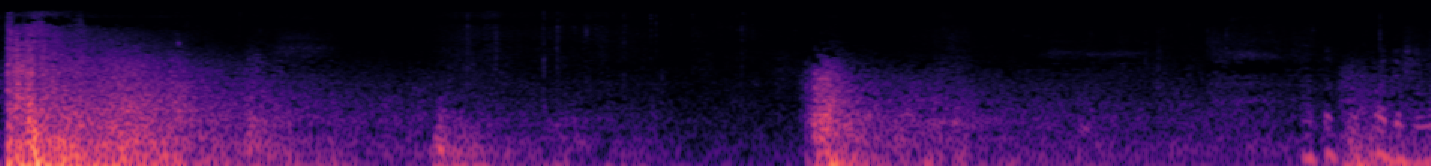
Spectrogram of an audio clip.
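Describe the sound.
Artillery fire in urban fighting in Bakhmut booms repeatedly, with a few heavy blasts, each followed by a long rumbling decay that fades before the next strikes.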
